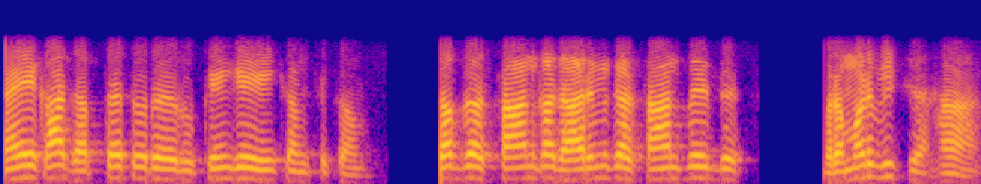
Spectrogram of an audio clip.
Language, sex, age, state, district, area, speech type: Hindi, male, 45-60, Uttar Pradesh, Azamgarh, rural, conversation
